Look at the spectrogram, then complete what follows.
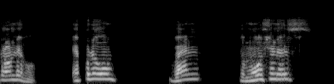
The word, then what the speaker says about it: rendezvous: Pronounce ఎలా చేస్తారు spelling ఇలా రాస్తారు కానీ ZBOUS రాస్తారు కానీ it's pronounced as rendezvous. So that this section of the motion is called rendezvous.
